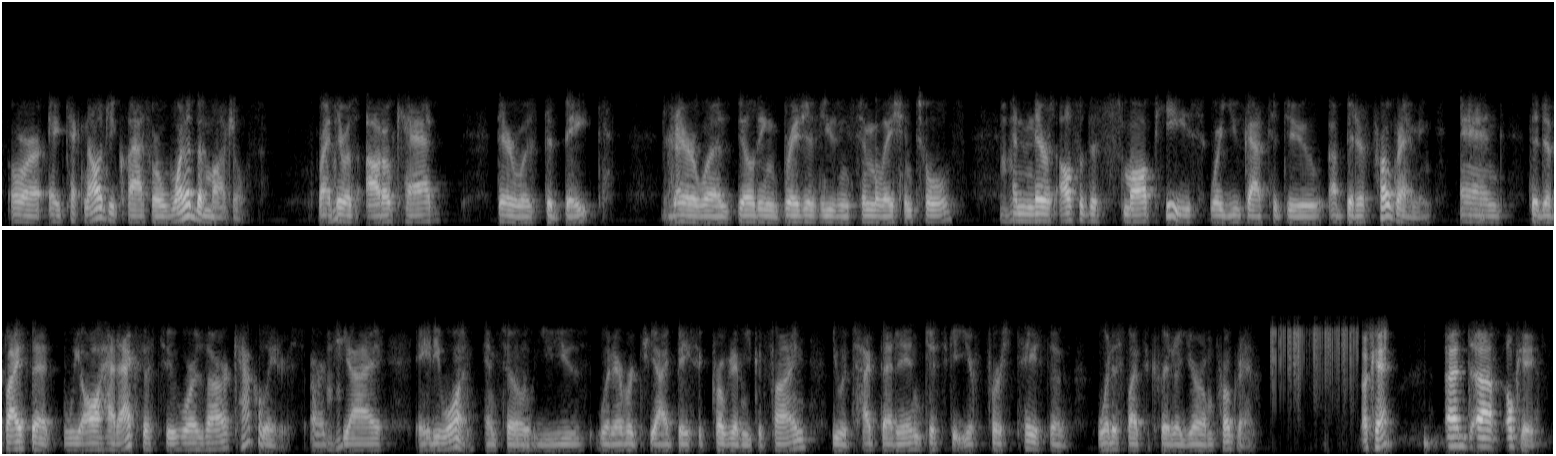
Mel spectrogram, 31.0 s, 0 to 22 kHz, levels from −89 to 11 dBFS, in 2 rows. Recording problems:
muffled; very; fading above 1.5 kHz
phone-call audio
crackling; noticeable; from 28 to 29 s, mostly in the pauses; 15 dB below the speech

